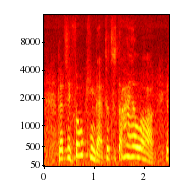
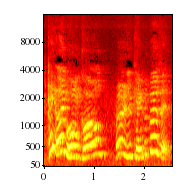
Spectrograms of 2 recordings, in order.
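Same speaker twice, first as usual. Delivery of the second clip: higher, louder happy hello; cheerful calling out; 9 semitones higher, 3 dB louder than usual. Pretend. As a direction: call out gladly on arriving home. Doll calling into house.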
